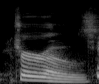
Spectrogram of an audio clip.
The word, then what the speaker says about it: churros: Why are they saying that choro is a bad thing? Isn't it just that? – Isn't it churros? Like, isn't it good yummy stuff? Sugar? – You're pronouncing it wrong. It's churros.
